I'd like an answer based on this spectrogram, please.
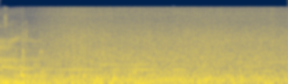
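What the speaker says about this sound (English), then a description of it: "The water stood up so they could pass" River water parts in a loud surge, rushing waves roaring steadily and close for the whole moment with no other sounds breaking through.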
